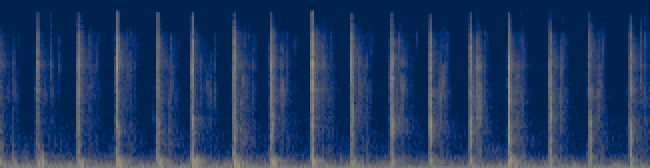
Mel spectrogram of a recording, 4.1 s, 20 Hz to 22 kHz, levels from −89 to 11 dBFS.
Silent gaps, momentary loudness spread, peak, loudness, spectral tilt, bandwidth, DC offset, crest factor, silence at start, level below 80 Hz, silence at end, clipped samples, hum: none; 12 LU; 0 dBFS; -31 LUFS; -1.5 dB/octave; 17 kHz; 0.7%; 34 dB; 0 s; -46 dBFS; 0 s; under 0.1%; none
